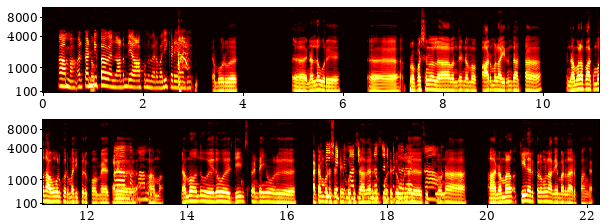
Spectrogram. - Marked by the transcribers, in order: other noise; cough; other background noise; in English: "ப்ரொஃபஷ்னலா"; in English: "ஃபார்மலா"; tapping
- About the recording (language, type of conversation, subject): Tamil, podcast, பண வருமானமும் வேலை மாற்றமும் உங்கள் தோற்றத்தை எப்படிப் பாதிக்கின்றன?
